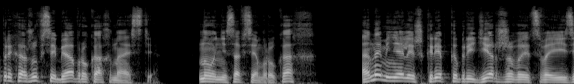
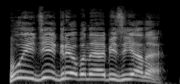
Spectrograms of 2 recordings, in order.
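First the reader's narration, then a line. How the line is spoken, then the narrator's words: Young boy yelling. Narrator (Russian): вопит графенок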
